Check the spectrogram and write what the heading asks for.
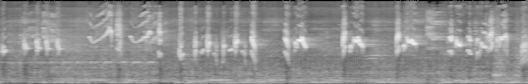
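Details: Long-tailed shrike (cendet) in full song, used as a lure for shrikes reluctant to sing, recorded at a home in a densely populated area: rapid chattering run of short rising whistles and chirps, low background hum.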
